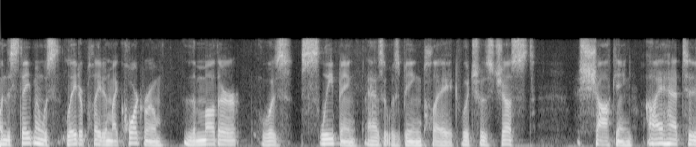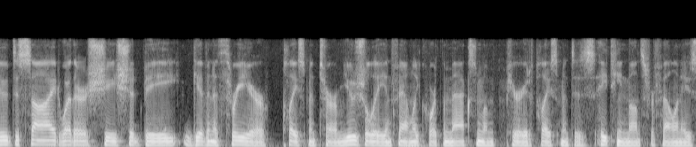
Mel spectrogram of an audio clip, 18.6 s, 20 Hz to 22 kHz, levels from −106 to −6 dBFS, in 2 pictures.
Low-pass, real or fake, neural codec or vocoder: 7.2 kHz; real; none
